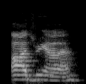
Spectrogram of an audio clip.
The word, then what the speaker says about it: Adriana: Adriana. It's like the AU, except the U is invisible.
